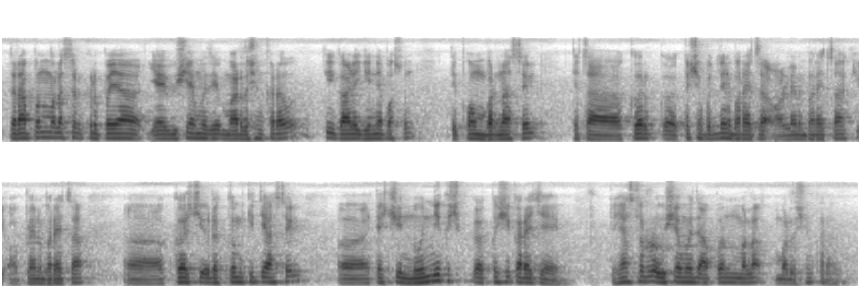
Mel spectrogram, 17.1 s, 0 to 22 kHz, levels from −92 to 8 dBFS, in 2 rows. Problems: constant background noise, background conversations at intervals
